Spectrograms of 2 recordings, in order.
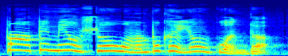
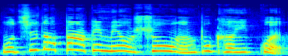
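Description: First: 爸 stressed high at the start; girl argues with her sister, 爸 stressed high. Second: 爸 stressed high, falling at the end; older sister argues back from the haystack, 爸 stressed; arguing back. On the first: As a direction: lean on 爸 to win the argument. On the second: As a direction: push back, leaning on 爸. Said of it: "跟他争论". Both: A narrator's reading.

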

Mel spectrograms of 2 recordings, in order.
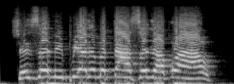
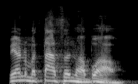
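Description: First: Much higher, scolding staff voice; high nagging voice telling the patient to keep it down; annoyed hospital staff. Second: Said in the usual way. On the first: Retold or imitated. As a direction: play the nurse shushing a noisy patient. Staff member telling him to quiet down.

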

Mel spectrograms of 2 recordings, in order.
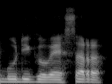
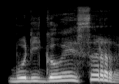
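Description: First: Said in the usual way. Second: Louder, higher, slow proclamation of Budi Goeser; proud nickname. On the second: Shown as a demonstration. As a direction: announce Budi Goeser like a title. Naming a contact, proclaimed.

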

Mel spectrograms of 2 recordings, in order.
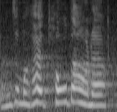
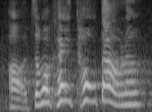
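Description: First: Scolding with the weight on 可以. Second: Loud rebuke leaning on 盗; scolding with the weight on 盗. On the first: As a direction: rebuke leaning on 以, falling at the end. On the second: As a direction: hit 盗 hard, like an accusation. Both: Acted. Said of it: "这个莲花神就骂他".

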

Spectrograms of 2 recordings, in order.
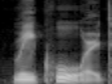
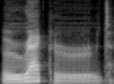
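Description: First: "record" stressed on cord, re-KORD; 动词record重音在后; verb record. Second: "record" stressed first, REK-ord, pitched lower; 名词record重音在前; noun record. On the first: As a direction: stress the second part of "record". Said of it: "动词". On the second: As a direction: hit the first syllable of "record". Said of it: "它也可以当名词念成record". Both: Shown as a demonstration.

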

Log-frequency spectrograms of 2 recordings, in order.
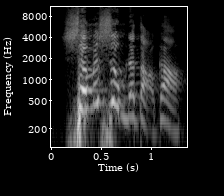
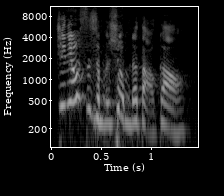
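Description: First: 我们 pushed louder, the question repeated with force; stress on 我们. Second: Said in the usual way. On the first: Shown as a demonstration. Pastor repeats his question to the congregation, hitting 我们. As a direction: hit 我们 hard on the repeat.

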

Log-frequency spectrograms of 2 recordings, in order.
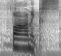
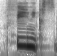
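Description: First: Phoenix said as Phonics, FAH-niks; the teacher's wrong Phonics for Phoenix; teacher's mispronunciation. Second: Phoenix said FEE-niks, the dictionary way; correct Phoenix. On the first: Retold or imitated. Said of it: "我的英文老师都念". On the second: Shown as a demonstration. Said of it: "我不是念".

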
